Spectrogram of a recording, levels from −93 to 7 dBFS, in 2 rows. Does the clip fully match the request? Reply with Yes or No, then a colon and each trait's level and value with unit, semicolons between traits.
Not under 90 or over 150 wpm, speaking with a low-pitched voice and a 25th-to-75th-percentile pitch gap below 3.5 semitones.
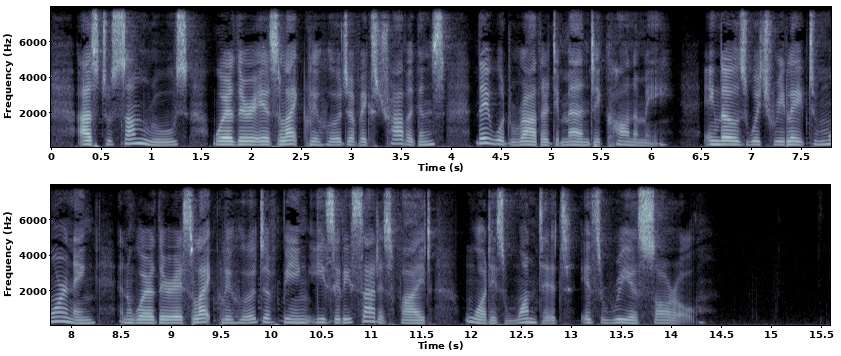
No: average, 140 wpm; medium, 185 Hz; average, 2.7 semitones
